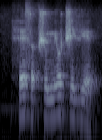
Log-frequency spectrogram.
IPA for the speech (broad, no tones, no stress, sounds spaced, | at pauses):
h e s ʊ θ ʃ u mʲ o t͡ʃ i vʲ e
